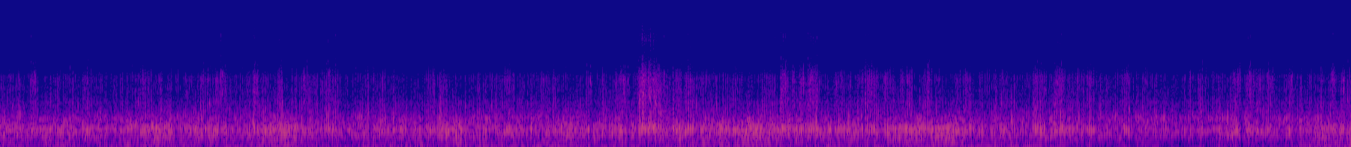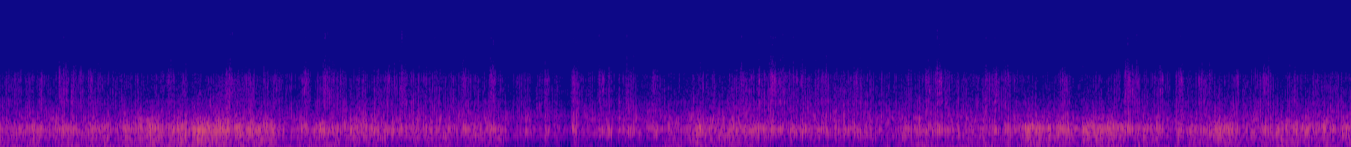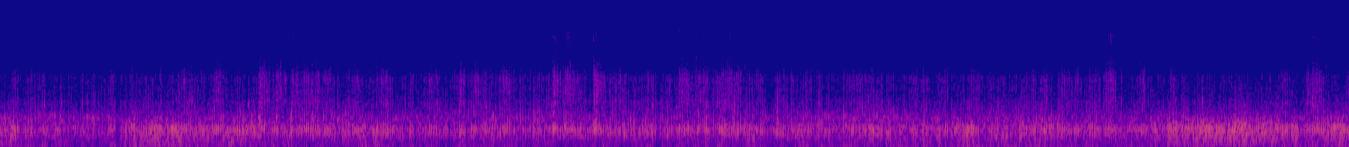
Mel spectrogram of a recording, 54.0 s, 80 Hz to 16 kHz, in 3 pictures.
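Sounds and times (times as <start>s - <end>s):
bicycle rattles and clicks: 0.0s - 54.0s
wind and road noise: 0.0s - 54.0s.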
